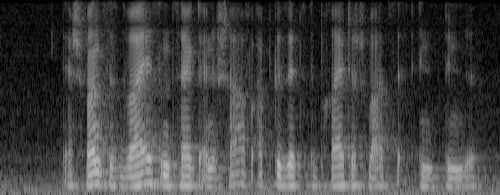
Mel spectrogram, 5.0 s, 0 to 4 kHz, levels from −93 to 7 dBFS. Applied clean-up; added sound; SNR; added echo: none; none; none; none.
